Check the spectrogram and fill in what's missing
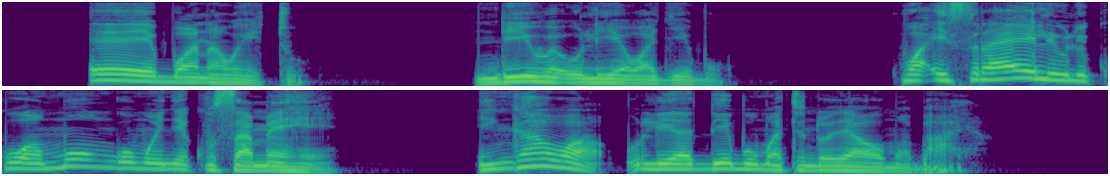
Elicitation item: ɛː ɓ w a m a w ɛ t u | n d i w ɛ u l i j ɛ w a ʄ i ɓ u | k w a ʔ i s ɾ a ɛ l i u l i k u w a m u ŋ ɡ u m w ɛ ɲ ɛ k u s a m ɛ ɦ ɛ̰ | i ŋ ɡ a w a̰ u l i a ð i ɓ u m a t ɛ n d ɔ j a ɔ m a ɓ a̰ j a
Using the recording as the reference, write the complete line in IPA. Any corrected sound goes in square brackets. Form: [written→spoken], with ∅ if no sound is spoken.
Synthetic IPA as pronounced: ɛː ɓ w a [m→n] a w ɛ t u | n d i w ɛ u l i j ɛ w a ʄ i ɓ u | k w a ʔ i s ɾ a ɛ l i u l i k u w a m u ŋ ɡ u m w ɛ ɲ ɛ k u s a m ɛ ɦ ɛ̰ | i ŋ ɡ a w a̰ u l i a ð i ɓ u m a t ɛ n d ɔ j a ɔ m a ɓ a̰ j a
